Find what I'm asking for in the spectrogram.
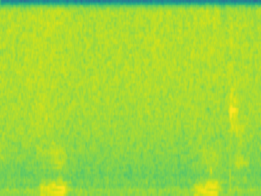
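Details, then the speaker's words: Soft, low nasal snores about two seconds apart from Popo-chan, a sleeping small pet, over quiet room noise; snoring. "ポポちゃんのいびきが聞こえます。"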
